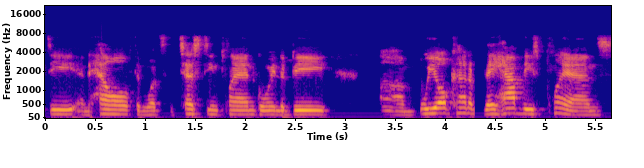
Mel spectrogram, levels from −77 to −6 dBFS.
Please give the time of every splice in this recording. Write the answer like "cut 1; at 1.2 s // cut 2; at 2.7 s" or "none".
cut 1; at 3.8 s // cut 2; at 4.3 s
